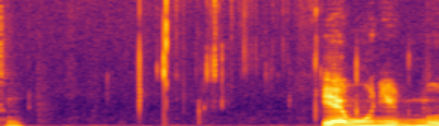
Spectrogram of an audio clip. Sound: clicking tongue

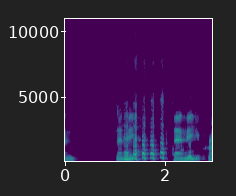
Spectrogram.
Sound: laughs

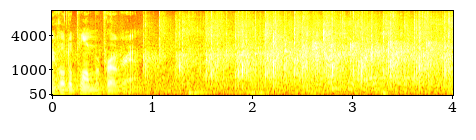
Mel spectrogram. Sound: applause

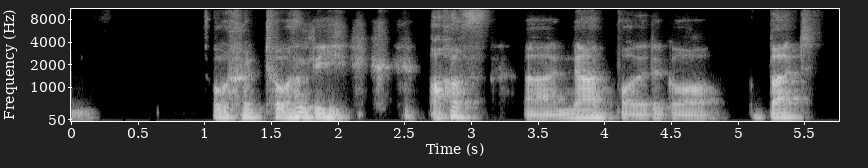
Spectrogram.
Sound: he chuckles

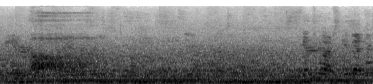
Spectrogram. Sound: gasps

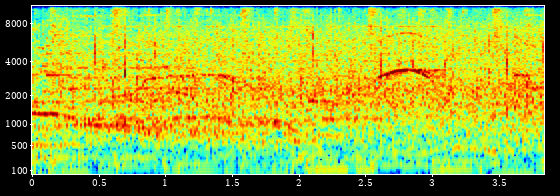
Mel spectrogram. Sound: audience applauds

